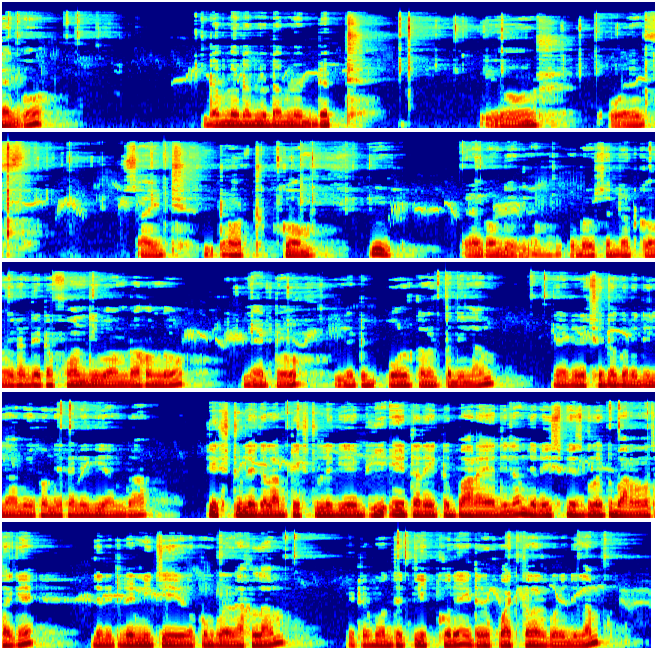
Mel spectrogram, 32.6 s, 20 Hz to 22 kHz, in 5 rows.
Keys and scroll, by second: 9.9 ctrl+a, 30.4 ctrl+a.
